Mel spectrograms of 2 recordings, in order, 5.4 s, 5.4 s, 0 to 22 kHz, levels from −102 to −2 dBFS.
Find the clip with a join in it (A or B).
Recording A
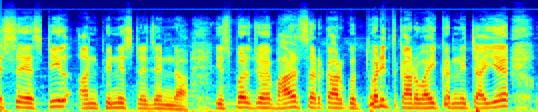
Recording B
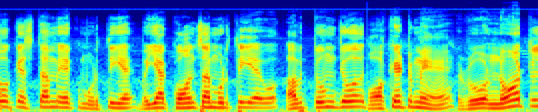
B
